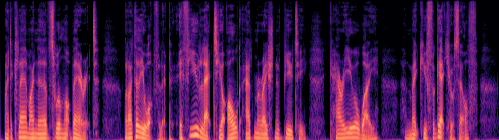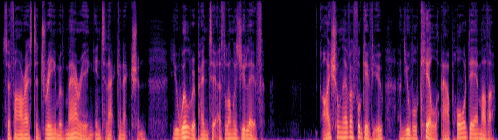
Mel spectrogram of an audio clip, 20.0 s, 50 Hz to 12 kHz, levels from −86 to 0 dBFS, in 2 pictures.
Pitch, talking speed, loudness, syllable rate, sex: 95 Hz, 185 wpm, -22 LUFS, 5.3 syllables/s, male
